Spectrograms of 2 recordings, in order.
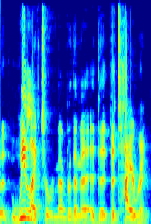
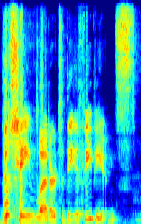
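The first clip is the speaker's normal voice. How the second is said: raised, preachy tyrant reading; sermon voice; 5 semitones higher, 5 dB louder than usual. Acted. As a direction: boom it out like a sermon. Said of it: "Oh, suddenly I hear a thousand sermons in the back of my head".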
